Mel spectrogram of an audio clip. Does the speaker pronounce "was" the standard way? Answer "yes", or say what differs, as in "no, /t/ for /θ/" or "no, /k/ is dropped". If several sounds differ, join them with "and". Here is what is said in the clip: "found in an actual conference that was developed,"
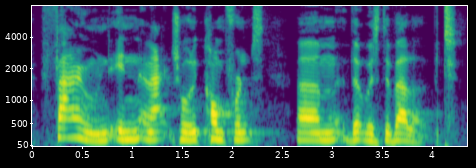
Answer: yes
